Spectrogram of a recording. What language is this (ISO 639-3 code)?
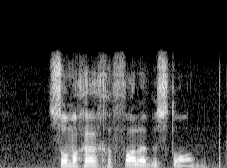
afr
